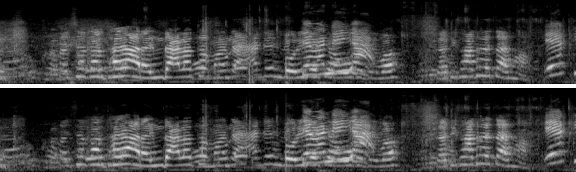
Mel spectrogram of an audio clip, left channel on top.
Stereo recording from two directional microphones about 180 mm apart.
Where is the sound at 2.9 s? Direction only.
55° left (ahead or behind).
